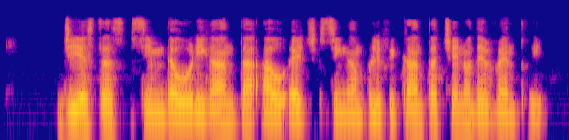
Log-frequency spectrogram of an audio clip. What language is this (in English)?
Esperanto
